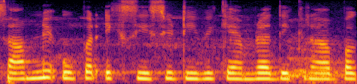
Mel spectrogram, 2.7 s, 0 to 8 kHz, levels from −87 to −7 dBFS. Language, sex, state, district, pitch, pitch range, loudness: Hindi, female, Uttar Pradesh, Shamli, 205 Hz, 200-215 Hz, -16 LUFS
